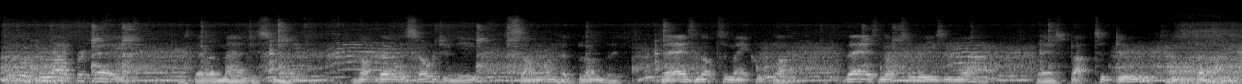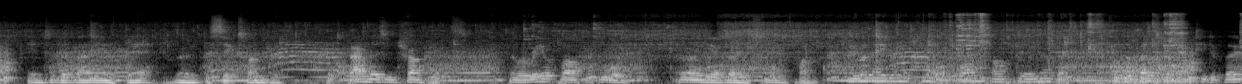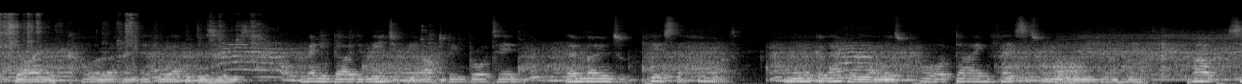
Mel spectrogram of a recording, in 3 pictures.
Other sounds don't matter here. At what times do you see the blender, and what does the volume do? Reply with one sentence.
The blender can be heard from 0.0 to 37.2 s, at a steady volume.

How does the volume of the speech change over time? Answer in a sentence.
The volume of the speech stays about the same.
